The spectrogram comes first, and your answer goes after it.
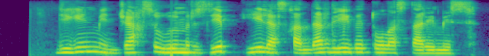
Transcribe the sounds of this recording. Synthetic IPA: d̪e̞ɡʲe̞nme̞nʒɑqsəwɵmɪɾzd̪e̞p̚je̞lɑsqɑnd̪ɑɾle̞ɡʲɪt̪ʰo̞lˠɑst̪ɑɾe̞me̞s

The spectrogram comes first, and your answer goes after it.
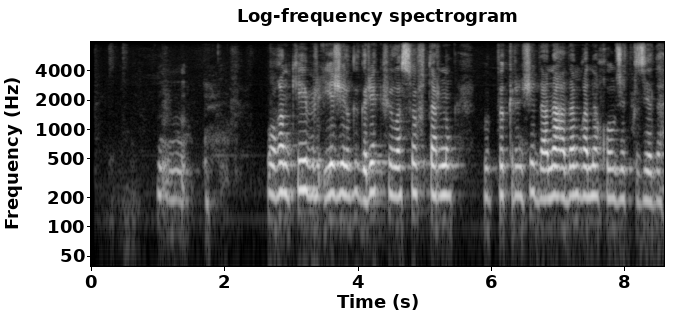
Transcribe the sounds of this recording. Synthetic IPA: wo̞ʁɑɴkʲʰe̞jbɪɾe̞ʒe̞lɡʲɪɡɾe̞kfʲilˠoso̞ft̪ɑɾənəɴ | pʰɪkʲɪɾɪnʃɪd̪ɑnɑːd̪ɑmʁɑnɑqʰo̞lˠʒe̞t̪kʲɪze̞d̪ɪ

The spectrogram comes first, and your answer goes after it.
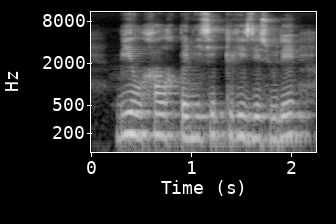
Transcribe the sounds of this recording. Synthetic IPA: bijəlˠχɑlˠəq̚pɪne̞se̞p̚t̪ɪkʲʰezd̪e̞sud̪e̞

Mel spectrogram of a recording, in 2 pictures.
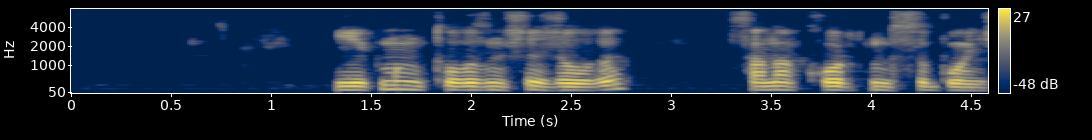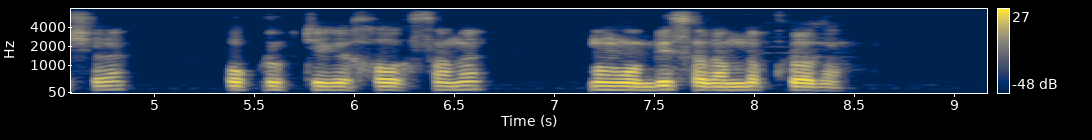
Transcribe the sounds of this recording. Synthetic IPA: je̞kʲɪməɴt̪ʰo̞ʁəzənʃəʒəlˠʁə | sɑnɑqʰo̞ɾt̪ənd̪ə̥səbo̞jənʃɑ | wokruk̚t̪e̞ɡʲɪχɑlˠəqsɑnə | məɴwo̞nbe̞sɑd̪ɑmd̪əqʰʊɾɑd̪ə

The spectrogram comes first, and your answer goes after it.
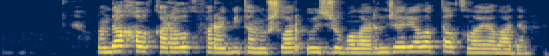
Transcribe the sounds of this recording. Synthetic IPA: wo̞nd̪ɑχɑlˠəqːɑɾɑlˠəqfɑɾɑbijt̪ʰɑnuʃəlˠɑɾwɵzʒo̞bɑlˠɑɾənʒɑɾijɑlˠɑp̚t̪ʰɑlˠqəlˠɑjɑlˠɑd̪ə

